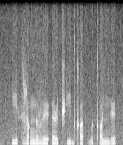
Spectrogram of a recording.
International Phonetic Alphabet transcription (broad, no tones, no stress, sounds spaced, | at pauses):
i θ ɮ ɔ ŋ͡m ə v ø ʔ ə ɹ t͡ʃʼ i d kʼ ɔ θ ɓ ʊ kʼ ɔ ɲ ʏ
